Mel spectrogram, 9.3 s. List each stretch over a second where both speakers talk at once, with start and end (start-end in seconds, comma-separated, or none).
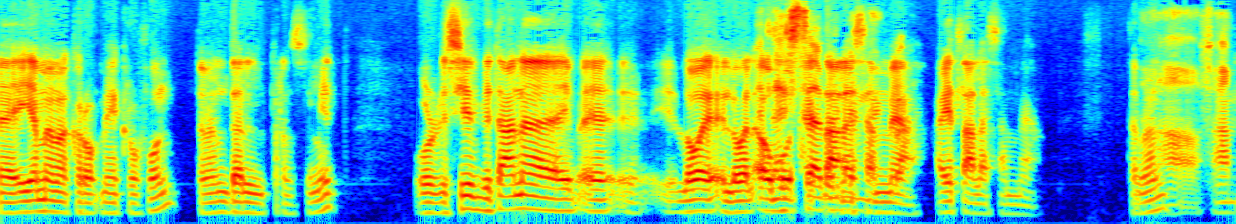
5.7-7.0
